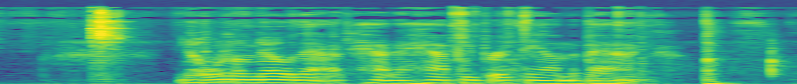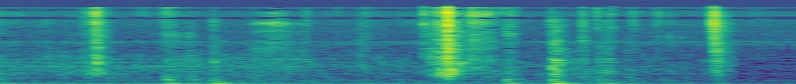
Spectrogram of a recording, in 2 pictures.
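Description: A tape dispenser clicks and rolls over paper.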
